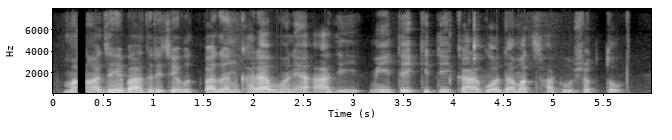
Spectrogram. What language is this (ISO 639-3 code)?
mar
